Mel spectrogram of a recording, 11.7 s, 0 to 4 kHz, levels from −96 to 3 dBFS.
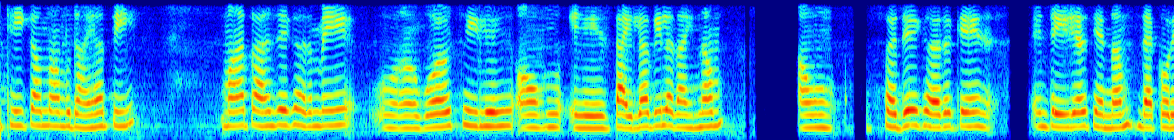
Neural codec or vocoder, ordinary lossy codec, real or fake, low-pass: codec, 16 kHz, 0.8 kbps, ZipCodec; none; fake; 3.6 kHz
